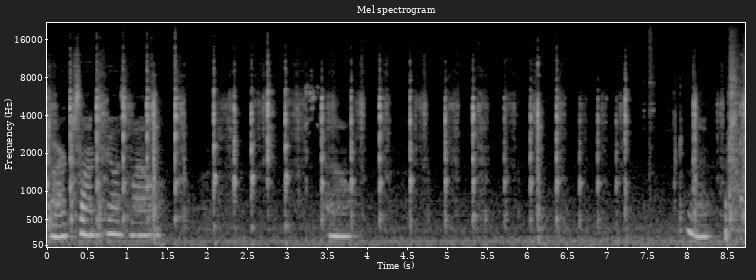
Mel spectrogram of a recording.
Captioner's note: scratching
